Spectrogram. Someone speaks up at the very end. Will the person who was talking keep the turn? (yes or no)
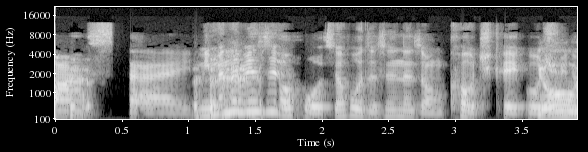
no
